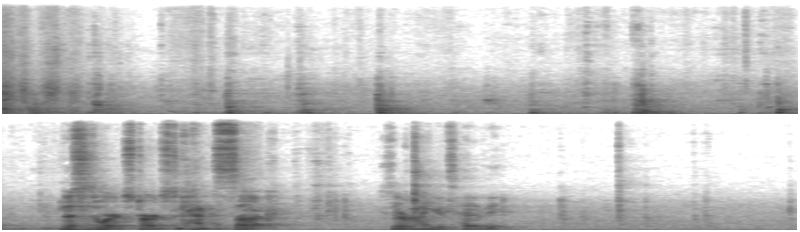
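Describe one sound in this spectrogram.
Metal parts clank and knock as a man works on a car's suspension.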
